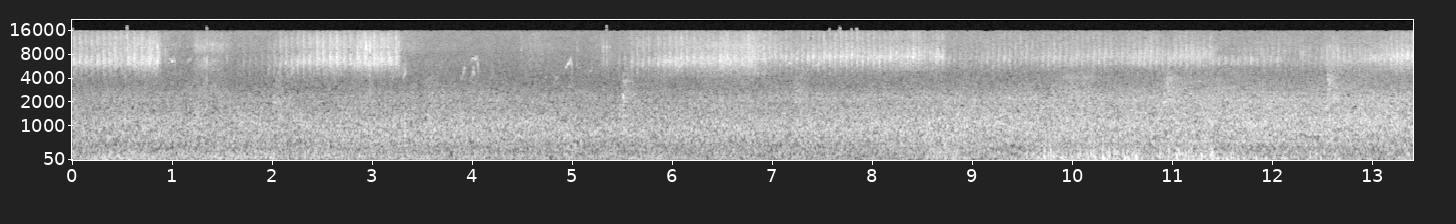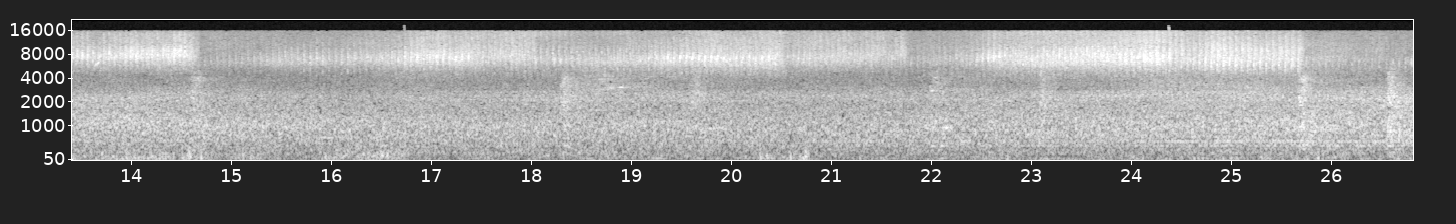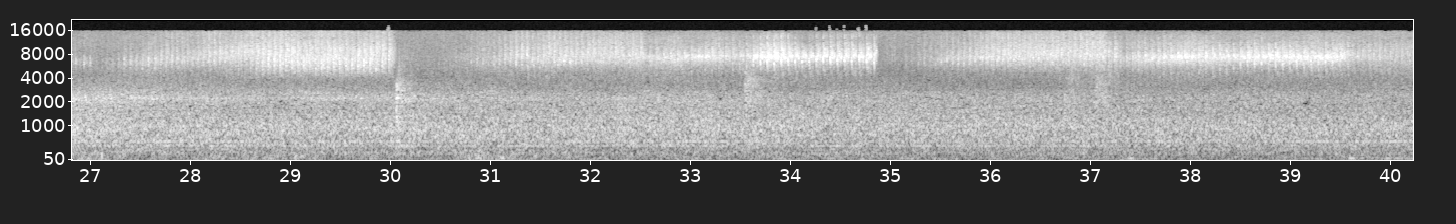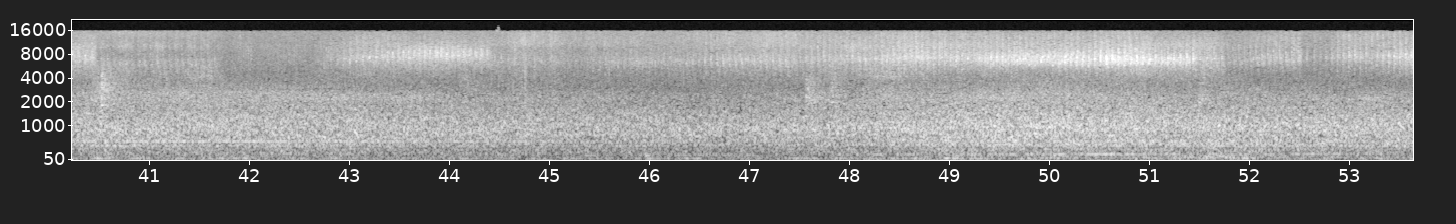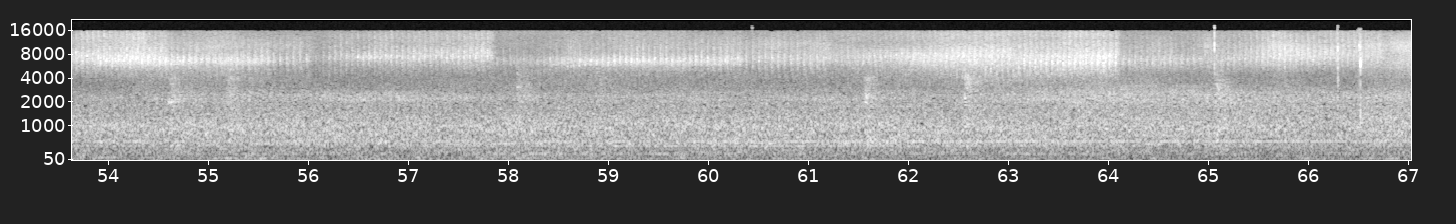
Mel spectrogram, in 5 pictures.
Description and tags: at the airport
Ambiance at a little airport in france, some sounds of periurban traffic, hangar and nature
